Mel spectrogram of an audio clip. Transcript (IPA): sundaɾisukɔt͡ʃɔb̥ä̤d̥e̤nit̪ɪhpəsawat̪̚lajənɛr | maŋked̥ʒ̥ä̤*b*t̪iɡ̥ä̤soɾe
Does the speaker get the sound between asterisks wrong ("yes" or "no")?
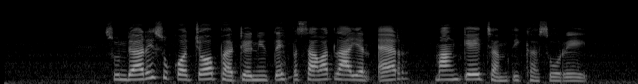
yes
